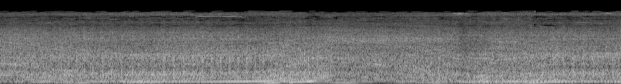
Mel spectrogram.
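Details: Mitsubishi 3000GT/Stealth twin-turbo V6 with spun No. 4 rod bearing, caught the day after it happened, last start before teardown and full rebuild: idling and blipping with a dull rod knock tracking revs, fairly mild.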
